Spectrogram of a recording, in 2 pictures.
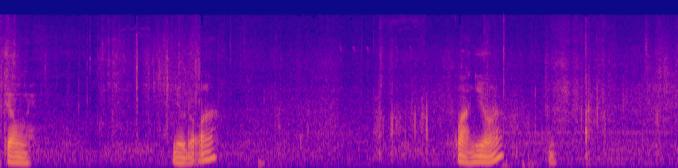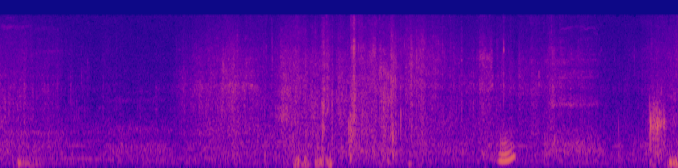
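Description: Leaves rustle as a hand brushes through bean plants.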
